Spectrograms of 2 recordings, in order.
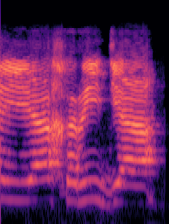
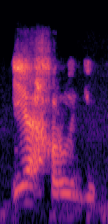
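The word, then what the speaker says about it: يخرج: Oh, saya nggak maunya bacanya yakhrija. Maunya bacanya yukhruja, yukhruji. Tidak bisa. Ini sudah ditetapkan oleh kamus barisnya yakhruju. Ya kharaja, yakhruju.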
